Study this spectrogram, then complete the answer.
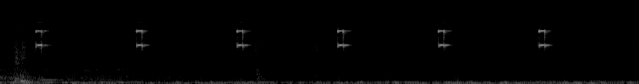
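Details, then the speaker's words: Gas furnace and tankless water heater fittings: detector gives a sharp high double-pitched chirp about once a second over a quiet room, alarm flagging a gas leak at a pipe union, though a nearby elbow later proved the clearer leak. "all right I think we found her oh yeah that Union right there leaking"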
